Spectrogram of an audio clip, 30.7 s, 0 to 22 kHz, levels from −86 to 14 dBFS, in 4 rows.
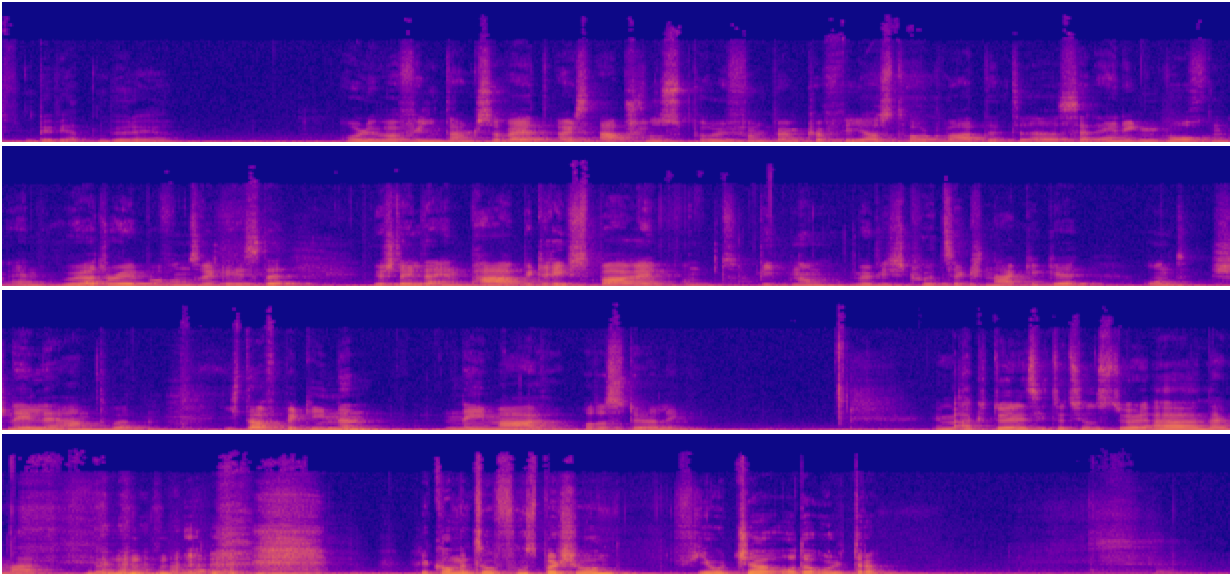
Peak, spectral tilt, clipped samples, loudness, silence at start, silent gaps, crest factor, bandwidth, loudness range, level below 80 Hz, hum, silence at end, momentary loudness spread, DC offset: -6 dBFS; -5.5 dB/octave; under 0.1%; -28 LUFS; 0 s; none; 22 dB; 19.5 kHz; 9 LU; -40 dBFS; none; 0 s; 20 LU; under 0.1%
